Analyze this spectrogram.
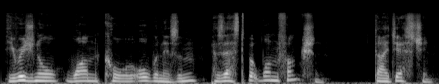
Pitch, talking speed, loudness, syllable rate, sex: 150 Hz, 125 wpm, -21 LUFS, 6.0 syllables/s, male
